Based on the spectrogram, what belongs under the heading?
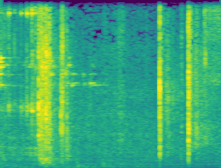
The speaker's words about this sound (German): Michaelis Saxamanoglou sperrt die Tür seines Speichers zu.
